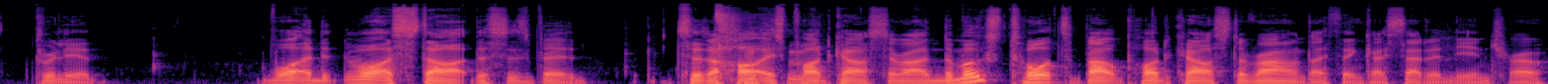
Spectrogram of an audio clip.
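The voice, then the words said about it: Sick, thick congested voice. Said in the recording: “Did your voice crack there? ... I'm sick. I'm still recovering ... forgive my claggy voice, my frequent coughing and sniffing”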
